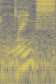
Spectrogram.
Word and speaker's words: LKAS: lane keep assist system how do you say this is links links okay which is better than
